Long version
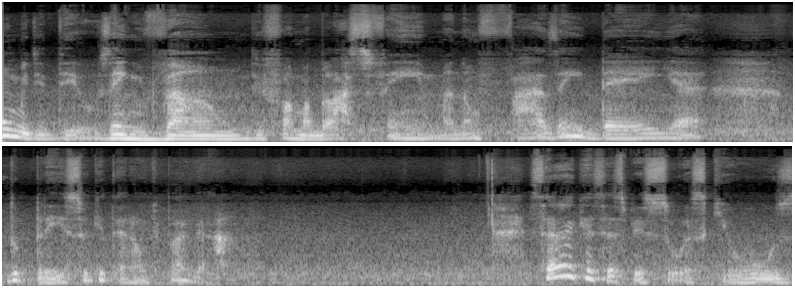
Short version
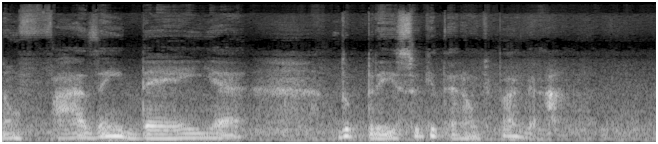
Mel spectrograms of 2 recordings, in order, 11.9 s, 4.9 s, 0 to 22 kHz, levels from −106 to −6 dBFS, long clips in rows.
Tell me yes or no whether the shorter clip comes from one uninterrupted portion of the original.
yes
